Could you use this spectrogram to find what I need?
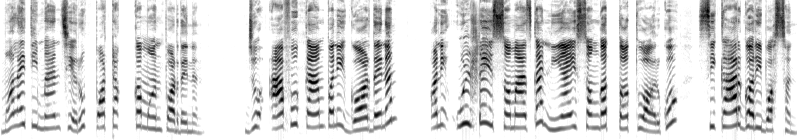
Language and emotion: Nepali, disgusted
